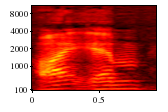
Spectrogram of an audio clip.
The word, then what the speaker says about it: imiquimod: Oh, spell that MIC topical again. Imiquimod is, yeah, it's I-M-I-Q-U-I-M-O-D, Imiquimod.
